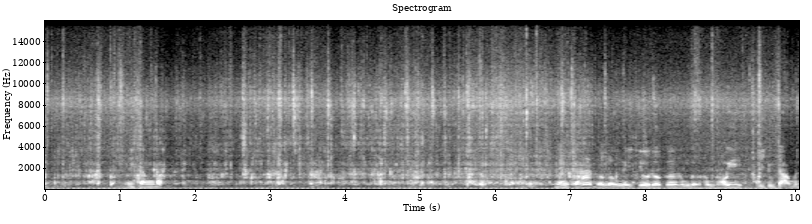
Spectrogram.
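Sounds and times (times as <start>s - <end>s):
hands splashing in water: 0.0s - 7.6s
low steady rumble: 0.0s - 10.0s.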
